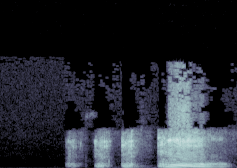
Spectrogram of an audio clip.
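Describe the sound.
A caller clears their throat: three short, gruff bursts followed by a longer, rasping voiced rumble that trails off.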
